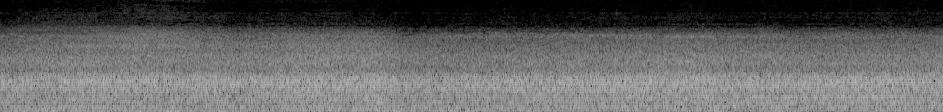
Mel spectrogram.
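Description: A low-floor tram rolls along on rails.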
